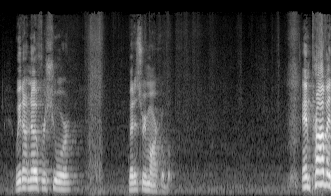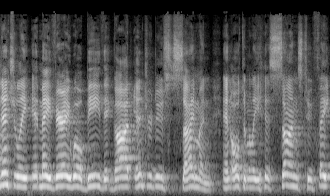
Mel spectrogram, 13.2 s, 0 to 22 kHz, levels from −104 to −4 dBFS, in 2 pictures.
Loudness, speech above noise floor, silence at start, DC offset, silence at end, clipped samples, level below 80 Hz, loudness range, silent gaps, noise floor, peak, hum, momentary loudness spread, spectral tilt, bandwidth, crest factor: -20 LUFS; 40 dB; 0.3 s; under 0.1%; 0 s; under 0.1%; -70 dBFS; 15 LU; none; -59 dBFS; -2 dBFS; none; 12 LU; -4 dB/octave; 16.5 kHz; 20 dB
